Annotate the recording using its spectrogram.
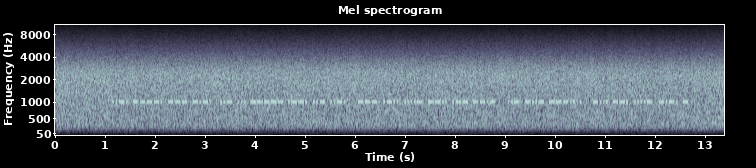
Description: Morse code, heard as a keyed tone, hand-sent with a paddle, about 37 wpm, 1010 Hz, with heavy radio static. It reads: F9OC US0PUF OL4ZWQ UX8E BG4CT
